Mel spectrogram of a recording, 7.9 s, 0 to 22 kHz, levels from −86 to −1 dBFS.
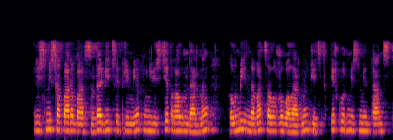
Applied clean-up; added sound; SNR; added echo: neural mask model DeepFilterNet 3.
